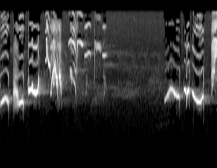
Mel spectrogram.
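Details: Female common blackbird singing two fluty phrases. The first ends in high squeaky flourishes; after a short pause, a second rolling warble begins with mellow, wavering whistles.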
